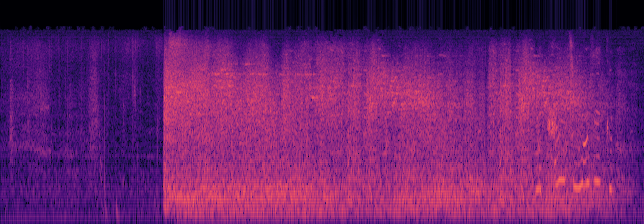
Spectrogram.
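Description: Explosion sound effect for a detonating grenade: after a short hush, a sudden loud blast that goes on as a dense crashing rush for about four seconds before dropping away near the end.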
